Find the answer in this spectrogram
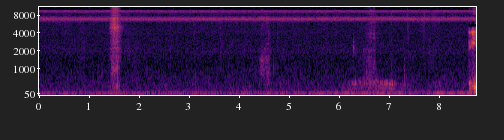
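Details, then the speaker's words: Stomach rumbling (borborygmi) from an adult crocheting in a quiet room with a steady low hum: a soft, low gurgling rumble rises briefly near the end. "that's my stomach. If you hear that, that is indeed my stomach."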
